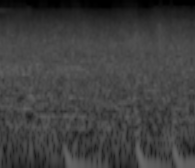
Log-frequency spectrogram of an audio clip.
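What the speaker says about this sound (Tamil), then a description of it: "பாருங்க வெளியில் வந்து மழையை பாருங்க. பெட்டிய மழை பெய்யுது." Steady heavy rain falling outside in Colombo, a dense continuous hiss with a few low rumbling thumps.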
